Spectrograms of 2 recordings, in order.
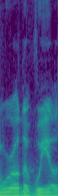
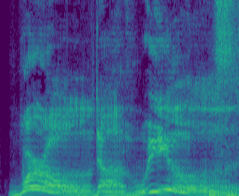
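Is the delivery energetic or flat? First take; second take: flat; energetic. First: It is said in a plain, flat voice. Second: It is said in a big, energetic voice. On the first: The speaker calls it wrong. "instead of saying World of Wheels" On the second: The speaker calls it right. "should I say something like World of Wheels?"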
